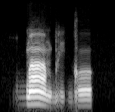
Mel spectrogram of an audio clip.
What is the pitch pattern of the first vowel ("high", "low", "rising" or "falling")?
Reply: falling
